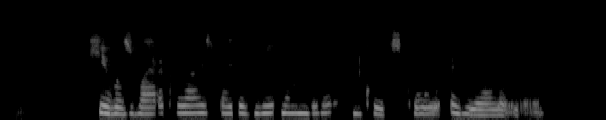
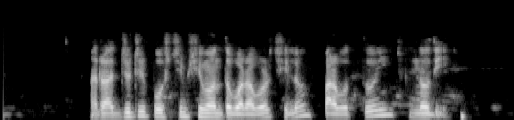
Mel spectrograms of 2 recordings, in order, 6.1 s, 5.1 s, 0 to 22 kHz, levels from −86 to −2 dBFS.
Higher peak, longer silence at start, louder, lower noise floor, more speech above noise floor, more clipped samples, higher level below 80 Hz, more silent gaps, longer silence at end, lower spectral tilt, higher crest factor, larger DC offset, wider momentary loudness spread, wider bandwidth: second, -30 dBFS vs -2 dBFS; about the same, 0.9 s vs 0.9 s; second, -48 LUFS vs -19 LUFS; first, -87 dBFS vs -71 dBFS; second, 40 dB vs 53 dB; neither; second, -76 dBFS vs -58 dBFS; first, 3.42-3.52 s, 3.85-3.90 s, 4.01-4.07 s, 4.43-4.51 s vs none; first, 0.65 s vs 0.5 s; second, -5.5 dB/octave vs -7.5 dB/octave; about the same, 18 dB vs 18 dB; neither; about the same, 11 LU vs 11 LU; about the same, 7 kHz vs 7 kHz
